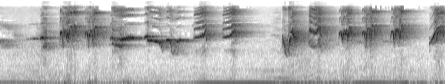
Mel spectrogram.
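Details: White-rumped shama performing a provoking song to get other shamas singing: continuous stream of whistled slurs and rapid chattering notes, several per second, over a persistent low hum.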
